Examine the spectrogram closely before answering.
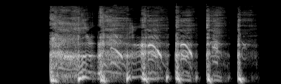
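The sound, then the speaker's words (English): A series of five harsh, congested coughs comes in quick succession, each a loud raspy burst with short gaps between, sounding like someone with a bad cold. “That cold sounds pretty bad”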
